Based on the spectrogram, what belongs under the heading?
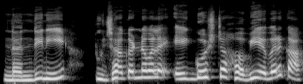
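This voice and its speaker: A woman's voice: high-pitched, animated, moderate pace, darkish tone. A woman reading the lines of a playful, theatrical young husband who speaks like an old film hero. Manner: theatrical, teasing, filmi.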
